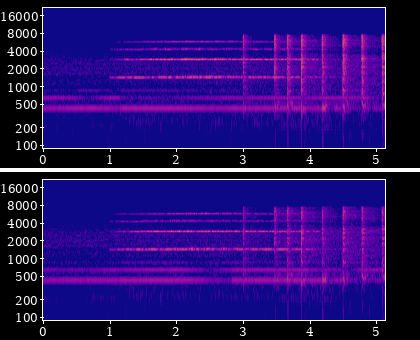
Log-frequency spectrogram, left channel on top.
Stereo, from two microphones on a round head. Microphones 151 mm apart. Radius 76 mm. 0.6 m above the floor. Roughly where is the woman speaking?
No woman speaking in this recording.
